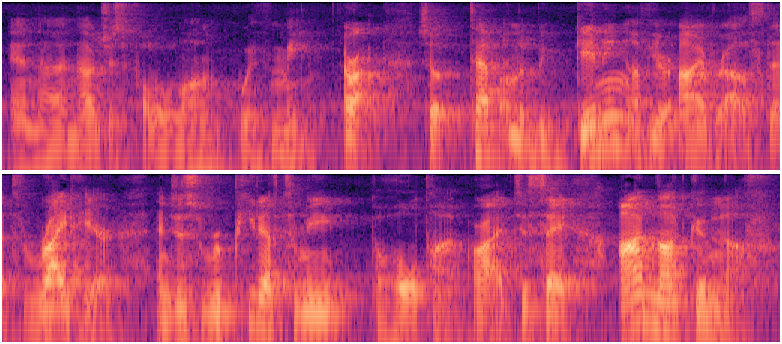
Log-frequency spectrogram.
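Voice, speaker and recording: Leading a guided tapping session, this social anxiety coach from the Netherlands, a native Dutch speaker, talks in a fairly low, very animated voice. He's relaxed and supportive, slowing and softening when he guides, and the recording has room echo.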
